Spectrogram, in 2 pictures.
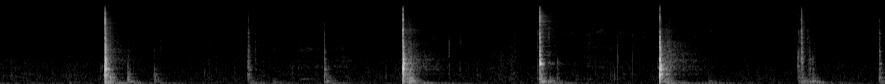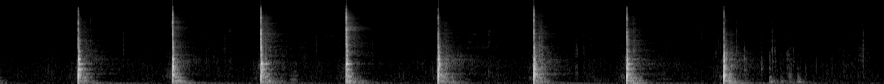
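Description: A Condor Bushcraft Parang chopping into a wooden pole: about sixteen sharp strikes, roughly a second apart and coming a little quicker in the second half.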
